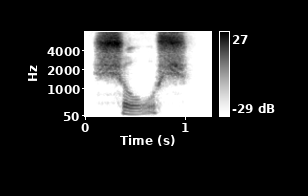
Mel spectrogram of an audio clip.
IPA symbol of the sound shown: ʃ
